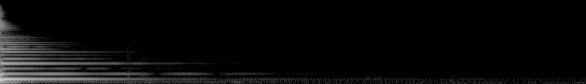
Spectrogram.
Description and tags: Guitar Nylon Open - B4
Nylon string guitar, plucked open string.
nylon-string, pluck, plucked, stereo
